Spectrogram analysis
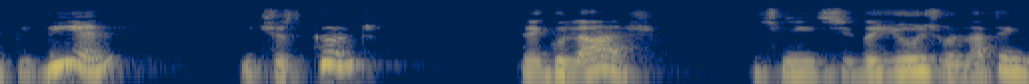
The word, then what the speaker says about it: regular: can say regular okay pretty much the word that we have in English but the pronunciation is a little different regular which means okay okay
